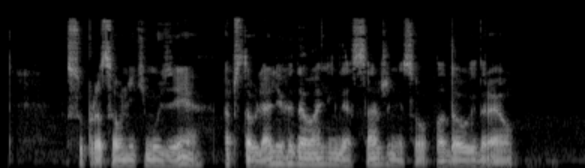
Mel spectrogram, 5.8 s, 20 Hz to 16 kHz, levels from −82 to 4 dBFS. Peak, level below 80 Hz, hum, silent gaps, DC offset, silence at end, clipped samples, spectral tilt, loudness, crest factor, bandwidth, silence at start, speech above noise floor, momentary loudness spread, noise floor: -12 dBFS; -54 dBFS; none; none; under 0.1%; 0.7 s; under 0.1%; -4.5 dB/octave; -32 LUFS; 20 dB; 11.5 kHz; 0.65 s; 35 dB; 6 LU; -67 dBFS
